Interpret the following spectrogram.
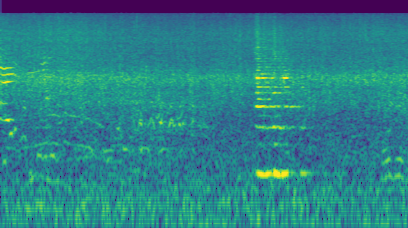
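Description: Splash-pad fountain jets spraying and splashing steadily, with a short, single horn toot of steady pitch about two and a half seconds in.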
